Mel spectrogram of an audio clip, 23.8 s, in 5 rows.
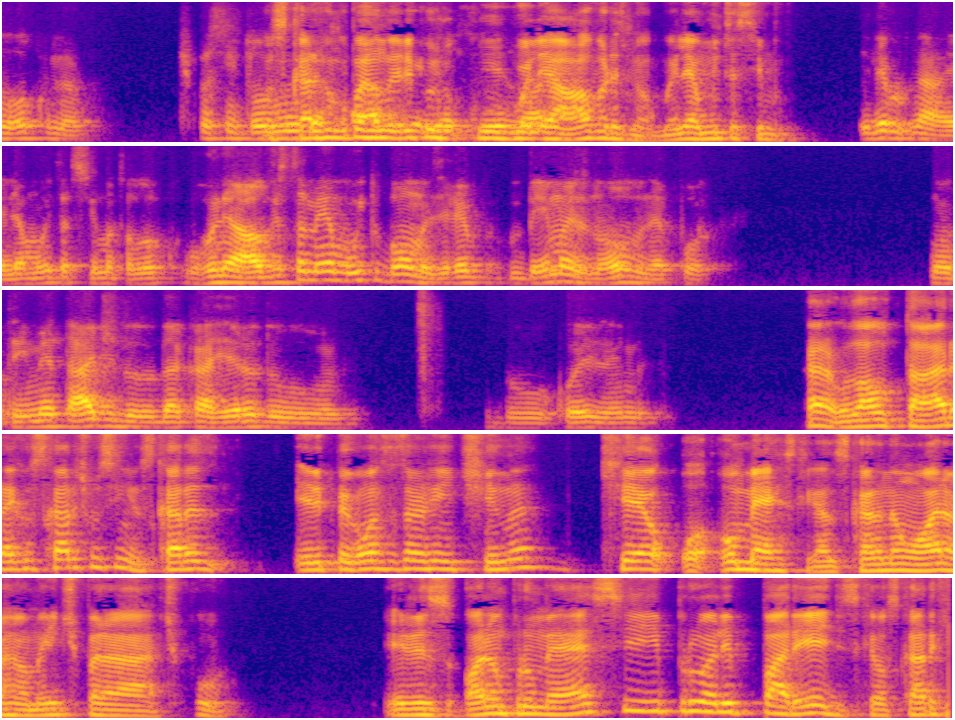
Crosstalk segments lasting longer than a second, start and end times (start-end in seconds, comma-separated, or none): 1.3-2.8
